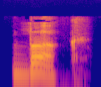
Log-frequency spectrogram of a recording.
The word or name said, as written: booklike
